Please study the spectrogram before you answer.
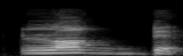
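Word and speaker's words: locked: তো আপনি যদি এটাকে ডি উচ্চারণ করতে যান, তাহলে দেখবেন কি কে আর কে নাই, লকড, মানে কে এটা না জি এর মতো সাউন্ড দিচ্ছে।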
